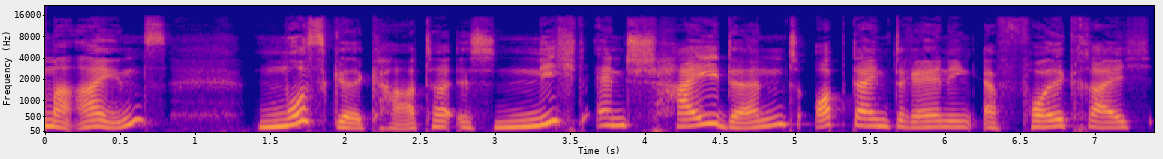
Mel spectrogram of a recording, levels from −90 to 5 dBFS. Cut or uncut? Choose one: uncut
